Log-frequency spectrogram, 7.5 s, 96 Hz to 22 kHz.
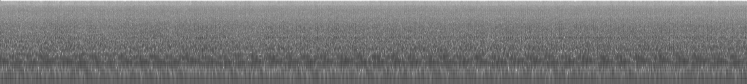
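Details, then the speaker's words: Craftsman mower, Briggs Quantum 128T02, after removing a nest and fixing the auto choke vane: a steady, even low drone with no surging and an occasional faint stumble; the choke now turns off and it runs well. "thank you that was much better the choke sounds like it is turning off now the engine is running well"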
